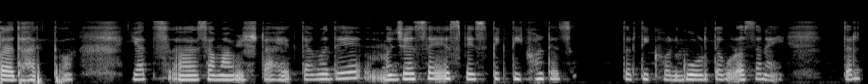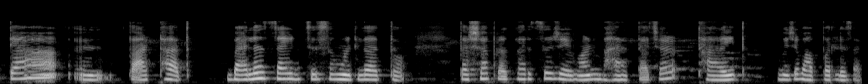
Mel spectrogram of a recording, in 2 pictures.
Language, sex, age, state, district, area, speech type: Marathi, female, 18-30, Maharashtra, Sindhudurg, rural, spontaneous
